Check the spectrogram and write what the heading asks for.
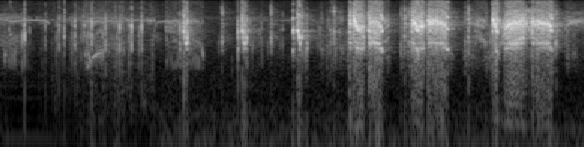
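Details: Swiftlet calls: sharp, high chirps and clicks, with dense bursts of twittering in the second half, coming in irregular rapid bouts.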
